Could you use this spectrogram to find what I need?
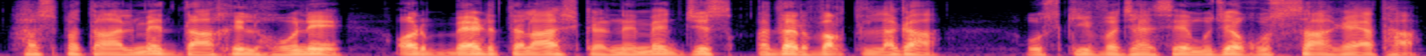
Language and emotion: Urdu, angry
